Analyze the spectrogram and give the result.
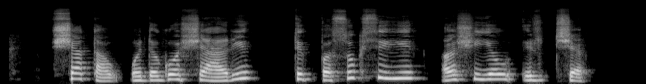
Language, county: Lithuanian, Tauragė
